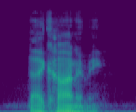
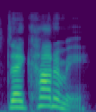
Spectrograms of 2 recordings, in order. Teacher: Stress on the second syllable. Chot. 4 syllables.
